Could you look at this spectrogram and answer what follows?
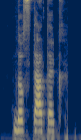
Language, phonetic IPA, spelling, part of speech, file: Polish, [dɔˈstatɛk], dostatek, noun, Pl-dostatek.ogg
